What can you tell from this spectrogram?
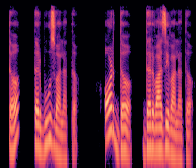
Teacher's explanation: दंत्य व्यंजनों की आवाज तब निकलती है जब हमारी जीभ दांतों को छूती है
